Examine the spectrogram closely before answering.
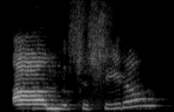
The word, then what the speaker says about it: Shiseido: Shiseido?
